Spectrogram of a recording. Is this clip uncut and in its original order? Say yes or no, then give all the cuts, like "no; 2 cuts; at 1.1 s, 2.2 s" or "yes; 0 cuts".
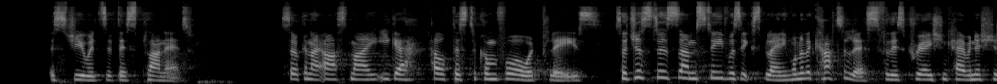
no; 1 cut; at 6.1 s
